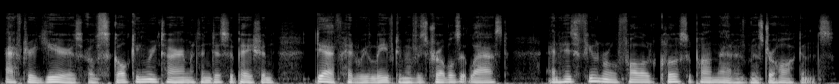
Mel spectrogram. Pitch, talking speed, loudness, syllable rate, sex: 100 Hz, 185 wpm, -18 LUFS, 5.8 syllables/s, male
